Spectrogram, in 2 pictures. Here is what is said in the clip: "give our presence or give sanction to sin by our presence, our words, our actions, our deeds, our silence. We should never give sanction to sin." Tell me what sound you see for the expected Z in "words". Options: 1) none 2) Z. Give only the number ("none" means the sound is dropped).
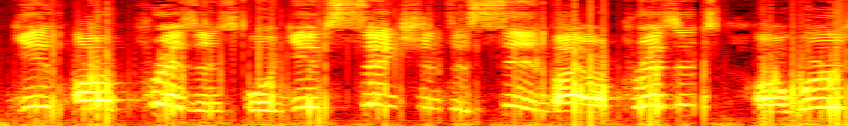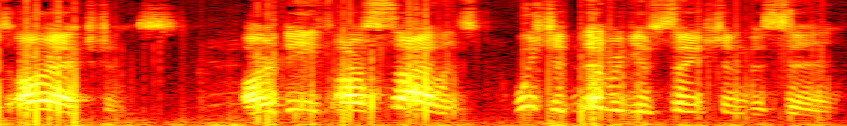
2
